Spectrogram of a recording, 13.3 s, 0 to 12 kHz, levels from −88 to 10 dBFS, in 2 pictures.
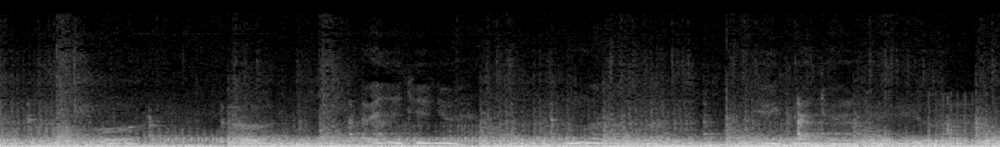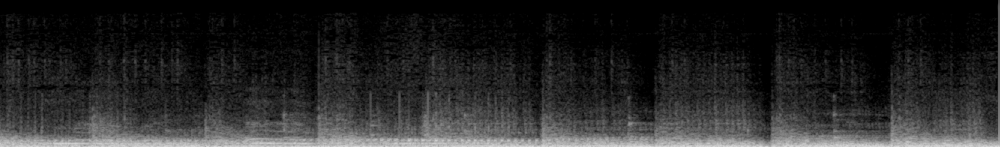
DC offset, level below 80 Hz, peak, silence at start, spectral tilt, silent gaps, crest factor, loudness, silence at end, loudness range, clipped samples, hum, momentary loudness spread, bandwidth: under 0.1%; -14 dBFS; 0 dBFS; 0 s; -12 dB/octave; none; 8 dB; -13 LUFS; 0 s; 1 LU; under 0.1%; none; 3 LU; 3.1 kHz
